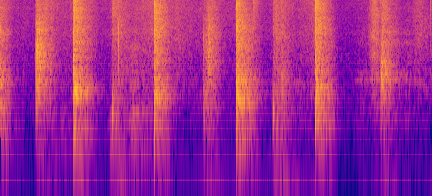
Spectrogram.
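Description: A footbag kicked over and over with the inside of the foot, alternating right and left, along with the footfalls of shoes on a wooden floor. Together they make a quick run of sharp thuds, about two to three a second.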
